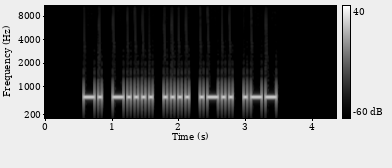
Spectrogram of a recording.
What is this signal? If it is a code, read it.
Morse code, heard as a keyed tone, about 22 wpm, 700 Hz. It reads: N6HLW
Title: USA Call Signs - 5 Characters - Repeated 3x - 22wpm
